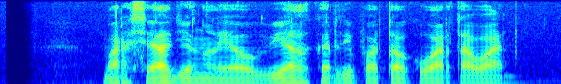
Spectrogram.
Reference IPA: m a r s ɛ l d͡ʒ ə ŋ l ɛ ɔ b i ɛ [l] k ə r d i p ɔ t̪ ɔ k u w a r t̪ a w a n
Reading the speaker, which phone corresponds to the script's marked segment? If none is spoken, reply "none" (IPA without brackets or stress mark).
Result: l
